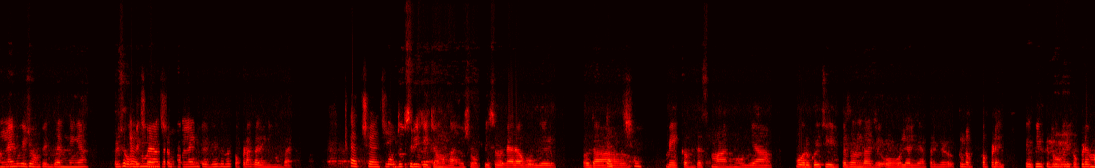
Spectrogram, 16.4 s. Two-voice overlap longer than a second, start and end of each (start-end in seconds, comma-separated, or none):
none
